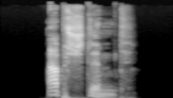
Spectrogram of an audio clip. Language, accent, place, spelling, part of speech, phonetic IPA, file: German, Germany, Berlin, abstimmt, verb, [ˈapˌʃtɪmt], De-abstimmt.ogg
- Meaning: inflection of abstimmen: 1. third-person singular dependent present 2. second-person plural dependent present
